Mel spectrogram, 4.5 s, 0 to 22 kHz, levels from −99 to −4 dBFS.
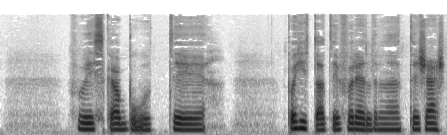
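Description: From start to finish the speech has that swirly, hollow quality, with consonant attacks smeared and a watery shimmer around the voice, all of it worse than a single lossy encode would leave. That's generation loss, likely from the audio going through a lossy codec about three times, each pass requantising on a shifted frame grid so the damage stacks. Nothing sits above 14 kHz, and the texture fits AAC-LC at around 64 kbit/s.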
